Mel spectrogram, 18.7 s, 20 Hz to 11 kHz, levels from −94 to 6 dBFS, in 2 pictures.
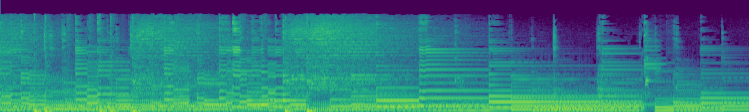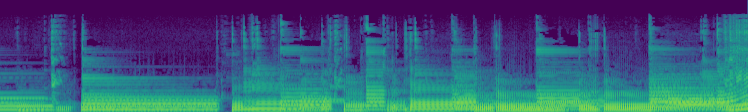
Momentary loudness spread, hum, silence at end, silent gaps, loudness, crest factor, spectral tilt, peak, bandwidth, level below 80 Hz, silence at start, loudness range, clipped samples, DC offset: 6 LU; none; 0 s; none; -16 LUFS; 14 dB; -6.5 dB/octave; -2 dBFS; 7.4 kHz; -26 dBFS; 0 s; 4 LU; under 0.1%; under 0.1%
